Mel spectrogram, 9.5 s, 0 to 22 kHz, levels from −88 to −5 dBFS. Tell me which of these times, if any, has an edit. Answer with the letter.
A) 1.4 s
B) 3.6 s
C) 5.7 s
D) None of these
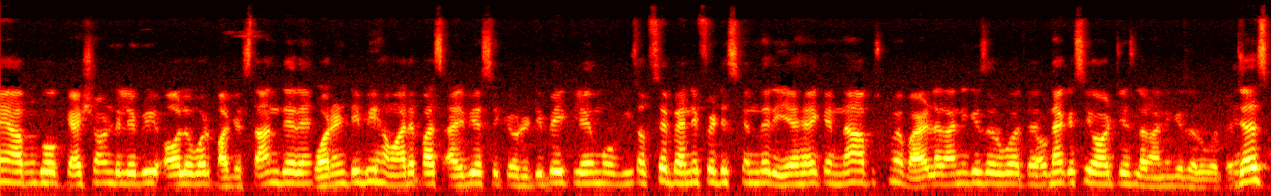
D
